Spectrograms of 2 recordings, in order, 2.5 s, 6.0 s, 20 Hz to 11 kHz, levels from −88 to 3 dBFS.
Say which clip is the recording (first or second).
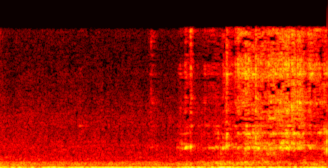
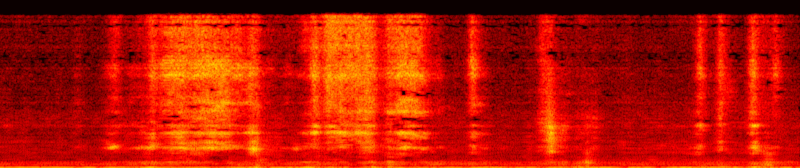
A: first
